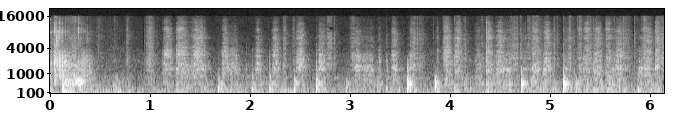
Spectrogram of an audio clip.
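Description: Near silence, with faint light clicks and scratchy ticks scattered throughout and a soft knock right at the start.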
